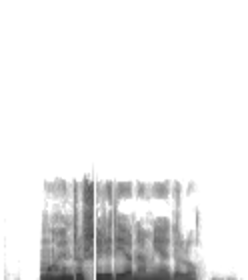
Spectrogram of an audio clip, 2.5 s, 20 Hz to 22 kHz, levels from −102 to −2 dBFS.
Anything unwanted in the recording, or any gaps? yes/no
yes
